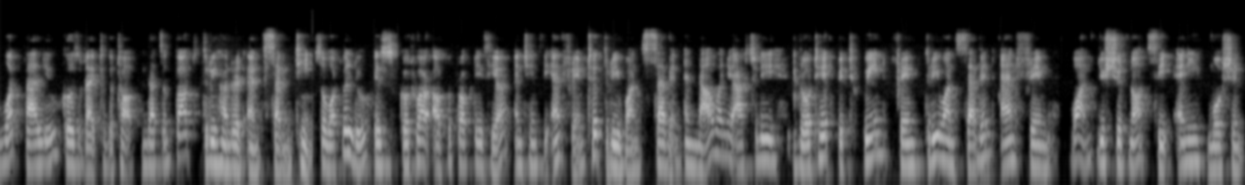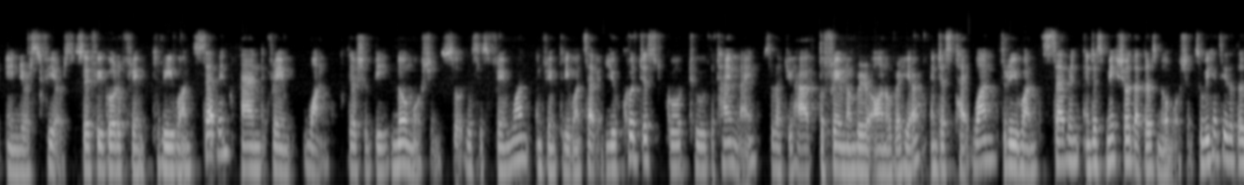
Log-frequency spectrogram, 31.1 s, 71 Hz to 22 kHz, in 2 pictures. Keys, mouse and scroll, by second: 0.5 Left, 0.7 Left, 0.7 Right, 1.7 Right, 2.4 Left, 3.8 scroll down 2, 5.2 click, 6.9-8.3 drag, 8.4-8.8 scroll down 6, 8.8 middle click, 9.7 scroll down 2, 9.9 middle click, 10.5 scroll down 2, 11.2 scroll down 2, 11.2-12.4 middle drag, 13.5 click, 15.2-16.0 scroll up 2, 16.0 scroll up 2, 16.1-16.4 shift+middle drag, 17.8 drag, 18.5 Right, 19.0 click, 20.3 Left, 21.8 click, 24.5-25.9 drag, 27.0 click, 27.9-29.2 drag.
